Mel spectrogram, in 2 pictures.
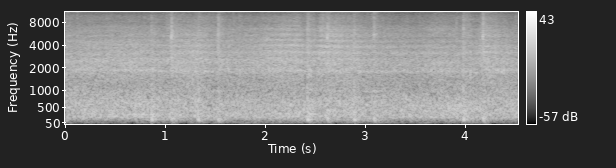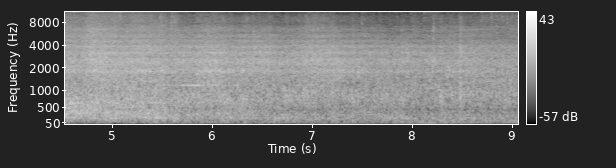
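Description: Passenger coaches of a passing charter train rolling by close at hand, their wheels clicking over the rail joints. The sound fades away from about five seconds in as the last coach passes.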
